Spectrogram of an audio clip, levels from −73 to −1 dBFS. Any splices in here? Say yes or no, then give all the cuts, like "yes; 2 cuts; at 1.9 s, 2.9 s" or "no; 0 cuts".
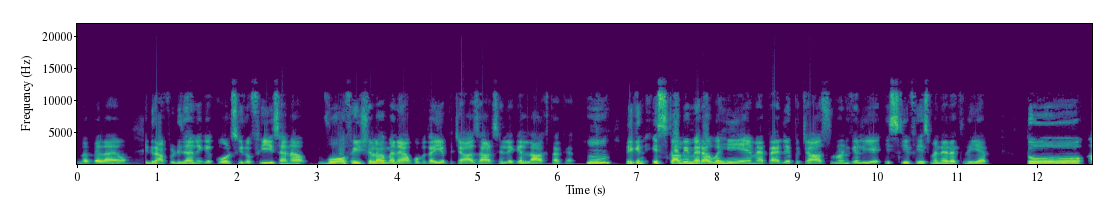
yes; 2 cuts; at 0.9 s, 11.5 s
